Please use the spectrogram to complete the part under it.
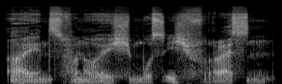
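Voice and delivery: low hushed threat; hungry wolf, low and hushed; menacing wolf. A narrator's reading. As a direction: growl it at the horse and foal.

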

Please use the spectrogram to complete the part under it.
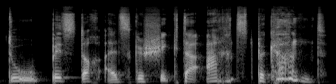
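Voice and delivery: pleading horse. A narrator's reading. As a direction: beg the wolf sweetly for help.

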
